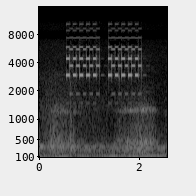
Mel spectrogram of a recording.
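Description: A mobile phone ringtone plays two bursts of a quick repeating electronic melody, faint and set against low room noise, with no talk.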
